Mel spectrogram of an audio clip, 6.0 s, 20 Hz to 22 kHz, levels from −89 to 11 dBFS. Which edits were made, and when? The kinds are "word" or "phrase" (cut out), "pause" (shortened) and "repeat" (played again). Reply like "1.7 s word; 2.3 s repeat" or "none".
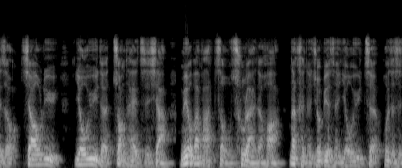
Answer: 2.6 s pause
